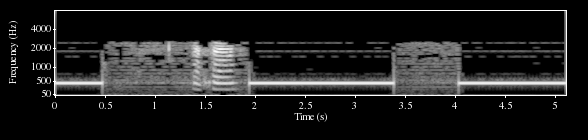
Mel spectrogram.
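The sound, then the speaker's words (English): A steady, loud telephone line tone from a regular phone being picked up to dial a number hums throughout, briefly drowned out twice by voices talking over it before the tone continues unchanged. “If you want to be positive that you're not dialing a long distance number, yeah, just pick up your regular phone, mm-hmm, dial.”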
